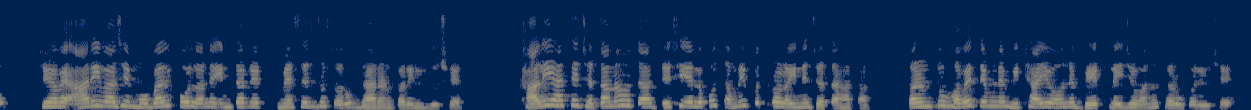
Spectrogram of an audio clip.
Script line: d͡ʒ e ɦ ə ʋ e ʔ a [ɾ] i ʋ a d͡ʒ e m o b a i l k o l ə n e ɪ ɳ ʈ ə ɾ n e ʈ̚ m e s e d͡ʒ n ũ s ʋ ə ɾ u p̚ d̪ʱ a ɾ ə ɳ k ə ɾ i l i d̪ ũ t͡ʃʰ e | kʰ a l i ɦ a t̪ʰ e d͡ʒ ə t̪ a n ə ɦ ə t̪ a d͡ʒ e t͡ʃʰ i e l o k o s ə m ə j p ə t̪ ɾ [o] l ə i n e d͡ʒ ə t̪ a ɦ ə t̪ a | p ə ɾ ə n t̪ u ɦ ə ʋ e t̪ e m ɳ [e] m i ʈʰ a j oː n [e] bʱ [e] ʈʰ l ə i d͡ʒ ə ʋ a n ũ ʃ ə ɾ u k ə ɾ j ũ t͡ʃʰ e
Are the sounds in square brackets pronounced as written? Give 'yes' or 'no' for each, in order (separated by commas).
yes, yes, yes, yes, yes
